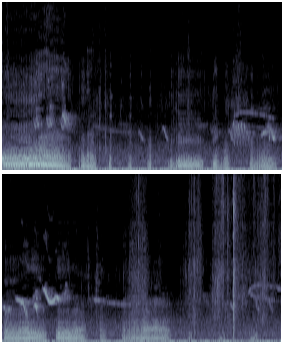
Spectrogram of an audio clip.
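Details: Mother hen with her five-day-old chicks: a loud opening cluck, then a series of low, rough clucks about every half second, with faint high chick peeps above and a low hum.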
